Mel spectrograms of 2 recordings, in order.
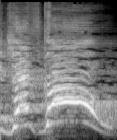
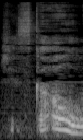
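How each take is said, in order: First: Booming high shout of God's order; God's command. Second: Breathy whispered echo. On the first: Retold or imitated. Preacher shouts God telling her to just go. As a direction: bellow it like a divine command. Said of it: "God said". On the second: Acted. Preacher whispers the command back to the congregation. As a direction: hush it like a secret urging.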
